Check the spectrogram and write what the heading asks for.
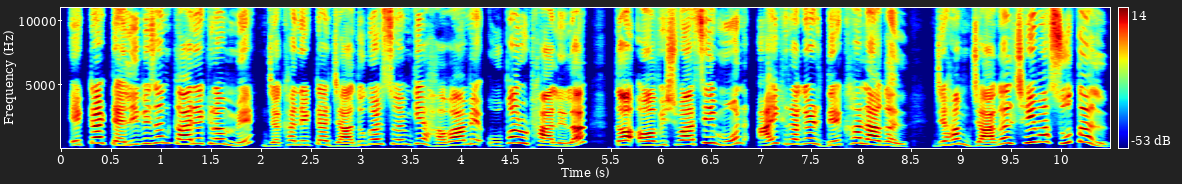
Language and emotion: Maithili, surprised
